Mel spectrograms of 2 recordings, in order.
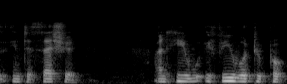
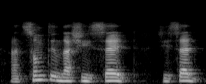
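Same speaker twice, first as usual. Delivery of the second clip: normal talking voice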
